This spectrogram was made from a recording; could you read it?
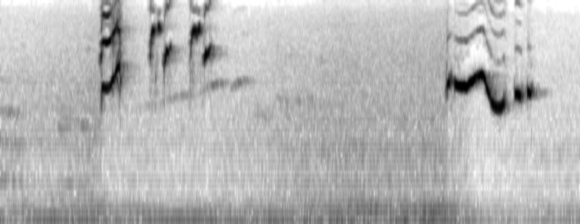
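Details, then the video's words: Orange-headed thrush, a home-kept bird in North Bali, in 'ngeplong' song: three sharp rising whistled notes, a quieter gap, then one long wavering whistle that rises and falls before trailing off. "Anis Merah Ngeplong Gacor"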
